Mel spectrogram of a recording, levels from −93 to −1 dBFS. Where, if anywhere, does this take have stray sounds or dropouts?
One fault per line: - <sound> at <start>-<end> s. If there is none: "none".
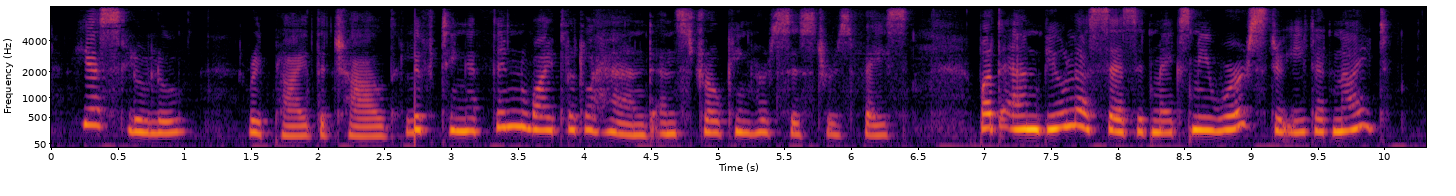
none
